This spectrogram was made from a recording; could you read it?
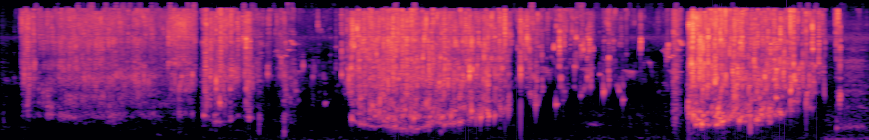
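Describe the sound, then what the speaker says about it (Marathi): Water trickles and splashes in several bursts as punarnava leafy greens are swished and rinsed in clean water, with short quiet gaps between the washing sounds. "दुसऱ्यांदा फक्त स्वच्छ पाण्यात धुवून घ्यायची आहे"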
